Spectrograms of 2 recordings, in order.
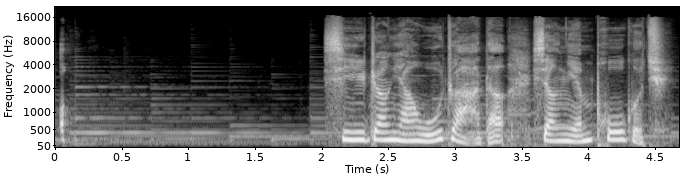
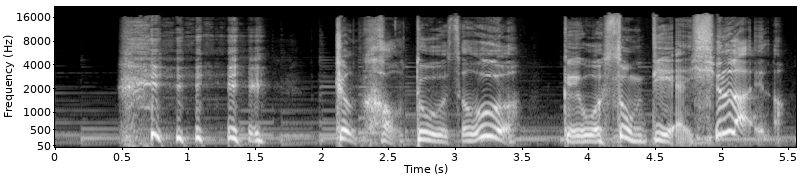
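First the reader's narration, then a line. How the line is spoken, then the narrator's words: Snickering. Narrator (Chinese): 暗自偷笑道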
